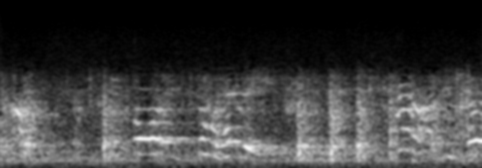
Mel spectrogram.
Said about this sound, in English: Help me to break this door open. It is a heavy door.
